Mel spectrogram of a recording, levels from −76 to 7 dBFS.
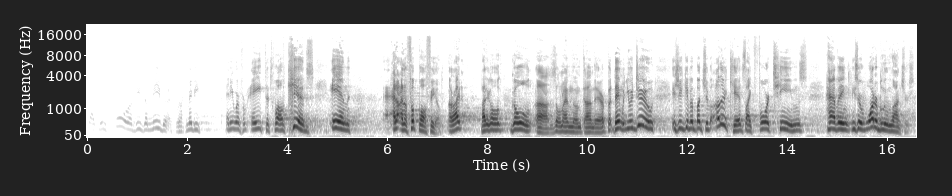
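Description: Nothing is technically wrong with this audio; the gradual rise in level over roughly its first 4.3 seconds is an ordinary edit, not a problem.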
